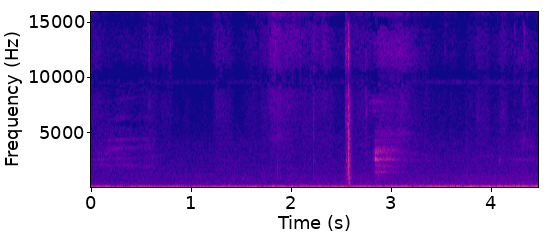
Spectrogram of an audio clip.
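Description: Car cruising on the Mumbai-Pune Expressway heard from inside, a steady low road and engine rumble with constant wind hiss and no talking.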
